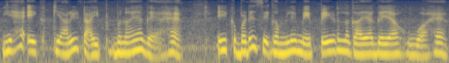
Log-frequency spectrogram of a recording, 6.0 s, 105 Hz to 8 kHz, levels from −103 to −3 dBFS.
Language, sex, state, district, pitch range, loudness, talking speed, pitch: Hindi, female, Himachal Pradesh, Shimla, 200-245 Hz, -12 LUFS, 170 wpm, 220 Hz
